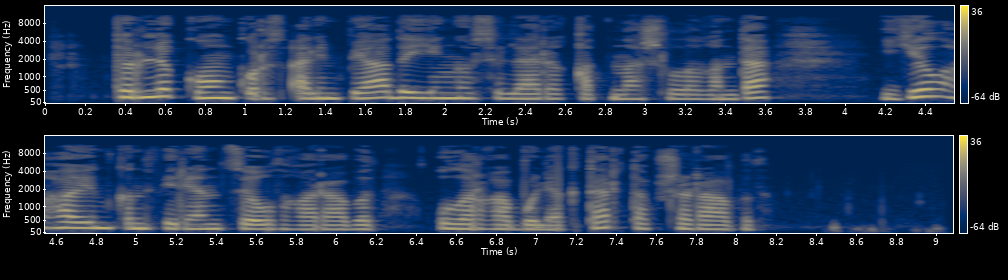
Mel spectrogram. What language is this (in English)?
Bashkir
